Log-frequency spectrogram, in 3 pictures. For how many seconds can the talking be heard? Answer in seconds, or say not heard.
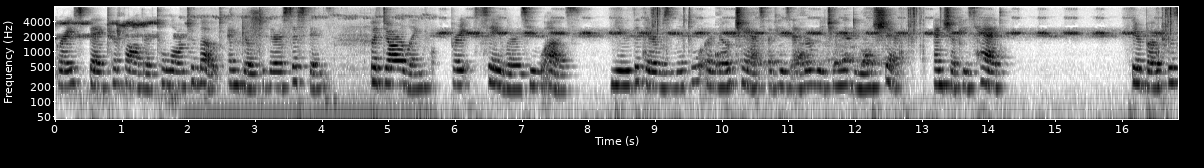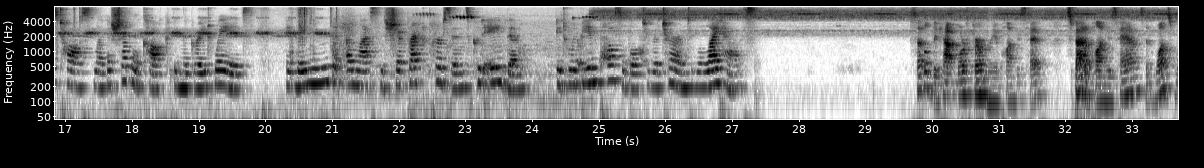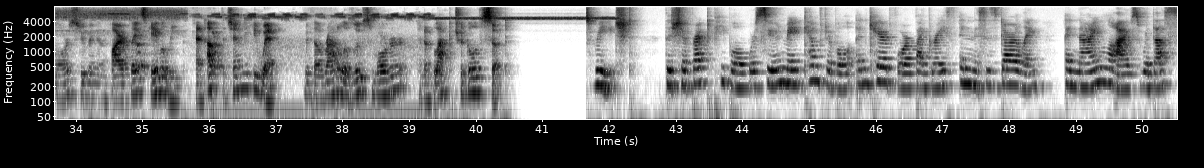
45 s.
